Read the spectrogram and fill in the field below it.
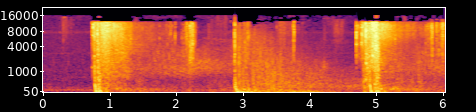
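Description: A rocket launcher fires with loud booming blasts.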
